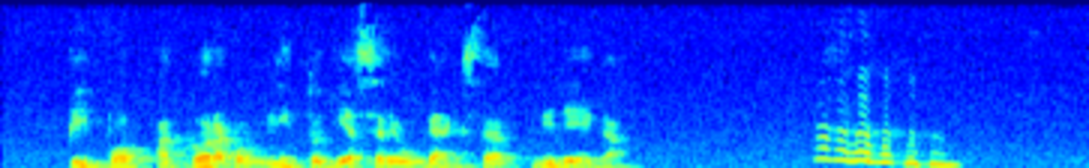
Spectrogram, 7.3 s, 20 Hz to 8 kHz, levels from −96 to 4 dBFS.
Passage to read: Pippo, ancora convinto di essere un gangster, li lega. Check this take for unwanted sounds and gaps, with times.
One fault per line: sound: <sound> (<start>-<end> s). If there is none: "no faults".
sound: laugh (5.4-6.4 s)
